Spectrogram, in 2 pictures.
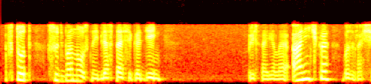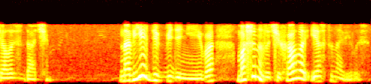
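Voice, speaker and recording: Lively ironic audiobook reader. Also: medium pitch, dry recording. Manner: brisk ironic storytelling. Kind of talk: first-person comic novel narration. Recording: dry, tinny phone-like audio.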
